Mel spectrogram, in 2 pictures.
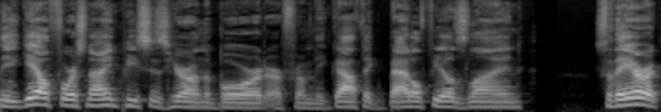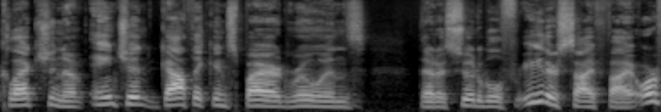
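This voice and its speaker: Middle-aged male host, mid-pitched voice, folksy and wry, casual showcase delivery. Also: a little mellow. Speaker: host of a tabletop wargaming channel. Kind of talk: casual product showcase to camera.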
